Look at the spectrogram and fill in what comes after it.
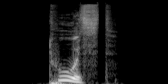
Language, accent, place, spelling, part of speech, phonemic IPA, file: German, Germany, Berlin, tust, verb, /tuːst/, De-tust.ogg
- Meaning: second-person singular present of tun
